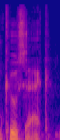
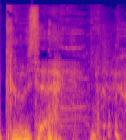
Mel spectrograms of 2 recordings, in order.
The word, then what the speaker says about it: Cusack: For Joan Cusack. Which I believe is the wrong way to say her name. How do you say it? Ian. It's Cusack! Cusack? Cusack? C-U-S-A-Q. Is it Cusack? Cusack. Oh, it's Cusack.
